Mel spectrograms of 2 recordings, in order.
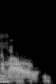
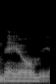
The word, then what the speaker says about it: Naomi: Okay, so I like the name Naomi, but that's actually not how it's pronounced Oh, at all. okay. Isn't Yeah, it's it supposed to be Naomi? Naomi.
